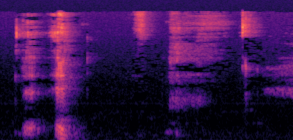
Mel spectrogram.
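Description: A man's halting speech: a short low syllable or two, then faint breaths and a small mouth click.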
